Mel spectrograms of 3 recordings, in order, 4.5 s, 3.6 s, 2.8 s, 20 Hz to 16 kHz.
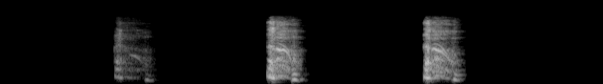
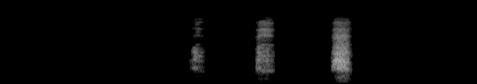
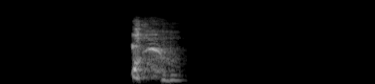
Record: {"three_cough_length": "4.5 s", "three_cough_amplitude": 26670, "three_cough_signal_mean_std_ratio": 0.25, "exhalation_length": "3.6 s", "exhalation_amplitude": 7857, "exhalation_signal_mean_std_ratio": 0.19, "cough_length": "2.8 s", "cough_amplitude": 7910, "cough_signal_mean_std_ratio": 0.23, "survey_phase": "beta (2021-08-13 to 2022-03-07)", "age": "45-64", "gender": "Female", "wearing_mask": "No", "symptom_cough_any": true, "symptom_runny_or_blocked_nose": true, "symptom_fatigue": true, "symptom_onset": "5 days", "smoker_status": "Never smoked", "respiratory_condition_asthma": false, "respiratory_condition_other": false, "recruitment_source": "Test and Trace", "submission_delay": "2 days", "covid_test_result": "Positive", "covid_test_method": "RT-qPCR", "covid_ct_value": 20.9, "covid_ct_gene": "ORF1ab gene"}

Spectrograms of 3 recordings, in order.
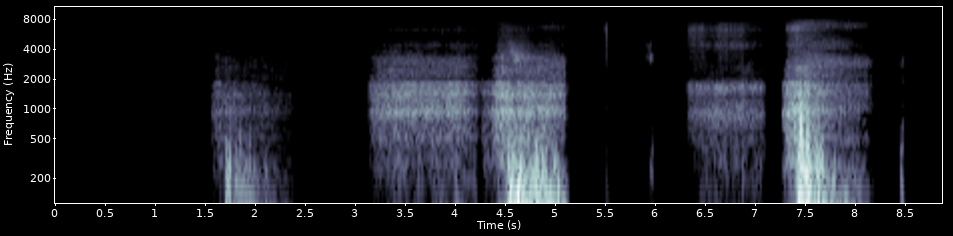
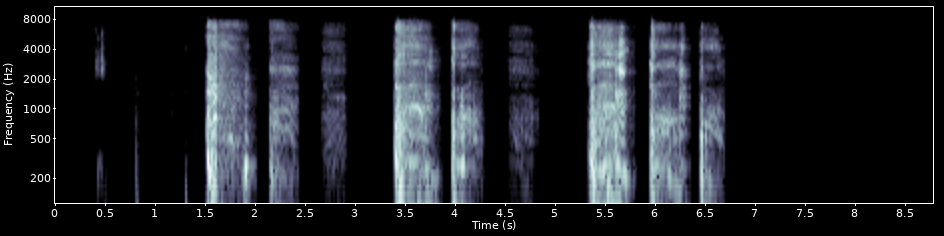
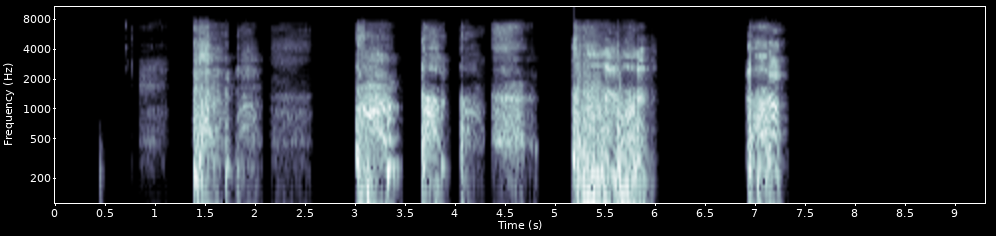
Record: {"exhalation_length": "8.9 s", "exhalation_amplitude": 26250, "exhalation_signal_mean_std_ratio": 0.31, "three_cough_length": "8.8 s", "three_cough_amplitude": 29822, "three_cough_signal_mean_std_ratio": 0.3, "cough_length": "9.3 s", "cough_amplitude": 32767, "cough_signal_mean_std_ratio": 0.41, "survey_phase": "alpha (2021-03-01 to 2021-08-12)", "age": "45-64", "gender": "Male", "wearing_mask": "No", "symptom_cough_any": true, "symptom_shortness_of_breath": true, "symptom_diarrhoea": true, "symptom_fatigue": true, "symptom_headache": true, "smoker_status": "Current smoker (1 to 10 cigarettes per day)", "respiratory_condition_asthma": false, "respiratory_condition_other": true, "recruitment_source": "REACT", "submission_delay": "2 days", "covid_test_result": "Negative", "covid_test_method": "RT-qPCR"}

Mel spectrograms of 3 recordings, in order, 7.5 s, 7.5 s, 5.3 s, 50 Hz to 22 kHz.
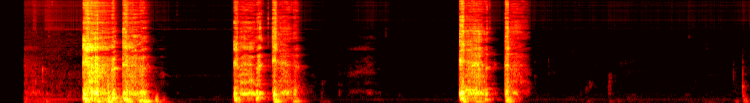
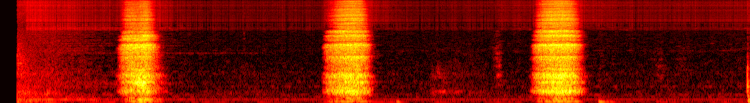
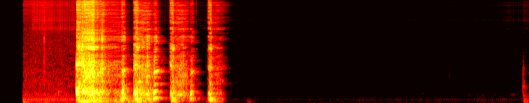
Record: {"three_cough_length": "7.5 s", "three_cough_amplitude": 32768, "three_cough_signal_mean_std_ratio": 0.3, "exhalation_length": "7.5 s", "exhalation_amplitude": 27873, "exhalation_signal_mean_std_ratio": 0.32, "cough_length": "5.3 s", "cough_amplitude": 32768, "cough_signal_mean_std_ratio": 0.28, "survey_phase": "beta (2021-08-13 to 2022-03-07)", "age": "45-64", "gender": "Male", "wearing_mask": "No", "symptom_cough_any": true, "symptom_runny_or_blocked_nose": true, "symptom_sore_throat": true, "symptom_fever_high_temperature": true, "symptom_headache": true, "symptom_change_to_sense_of_smell_or_taste": true, "symptom_onset": "6 days", "smoker_status": "Ex-smoker", "respiratory_condition_asthma": false, "respiratory_condition_other": false, "recruitment_source": "Test and Trace", "submission_delay": "1 day", "covid_test_result": "Negative", "covid_test_method": "RT-qPCR"}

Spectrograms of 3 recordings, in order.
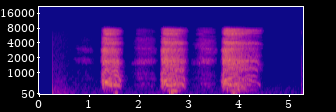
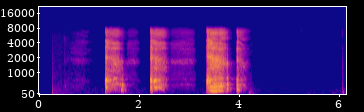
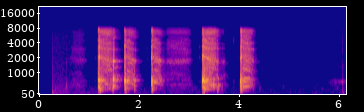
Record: {"exhalation_length": "5.3 s", "exhalation_amplitude": 8991, "exhalation_signal_mean_std_ratio": 0.45, "three_cough_length": "6.1 s", "three_cough_amplitude": 28465, "three_cough_signal_mean_std_ratio": 0.31, "cough_length": "6.1 s", "cough_amplitude": 28223, "cough_signal_mean_std_ratio": 0.3, "survey_phase": "beta (2021-08-13 to 2022-03-07)", "age": "45-64", "gender": "Female", "wearing_mask": "No", "symptom_none": true, "smoker_status": "Ex-smoker", "respiratory_condition_asthma": false, "respiratory_condition_other": false, "recruitment_source": "REACT", "submission_delay": "2 days", "covid_test_result": "Negative", "covid_test_method": "RT-qPCR"}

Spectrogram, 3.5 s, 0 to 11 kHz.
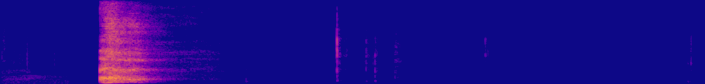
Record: {"cough_length": "3.5 s", "cough_amplitude": 21835, "cough_signal_mean_std_ratio": 0.2, "survey_phase": "beta (2021-08-13 to 2022-03-07)", "age": "65+", "gender": "Female", "wearing_mask": "No", "symptom_none": true, "smoker_status": "Never smoked", "respiratory_condition_asthma": true, "respiratory_condition_other": false, "recruitment_source": "REACT", "submission_delay": "10 days", "covid_test_result": "Negative", "covid_test_method": "RT-qPCR"}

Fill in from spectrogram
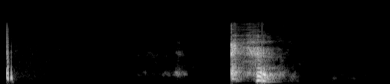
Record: {"cough_length": "3.9 s", "cough_amplitude": 29890, "cough_signal_mean_std_ratio": 0.23, "survey_phase": "beta (2021-08-13 to 2022-03-07)", "age": "18-44", "gender": "Male", "wearing_mask": "No", "symptom_cough_any": true, "symptom_new_continuous_cough": true, "symptom_runny_or_blocked_nose": true, "symptom_onset": "14 days", "smoker_status": "Never smoked", "respiratory_condition_asthma": false, "respiratory_condition_other": false, "recruitment_source": "Test and Trace", "submission_delay": "1 day", "covid_test_result": "Positive", "covid_test_method": "RT-qPCR"}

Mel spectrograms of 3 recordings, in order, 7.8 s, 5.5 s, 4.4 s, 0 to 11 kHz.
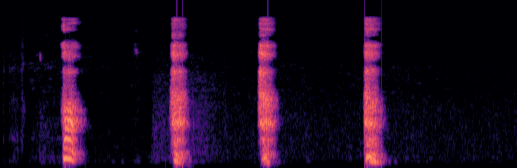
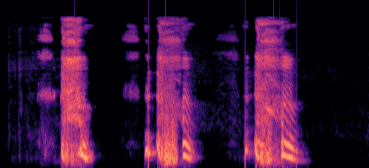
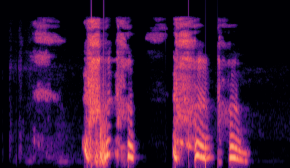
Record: {"exhalation_length": "7.8 s", "exhalation_amplitude": 30668, "exhalation_signal_mean_std_ratio": 0.27, "three_cough_length": "5.5 s", "three_cough_amplitude": 30267, "three_cough_signal_mean_std_ratio": 0.46, "cough_length": "4.4 s", "cough_amplitude": 32767, "cough_signal_mean_std_ratio": 0.48, "survey_phase": "beta (2021-08-13 to 2022-03-07)", "age": "45-64", "gender": "Male", "wearing_mask": "No", "symptom_none": true, "smoker_status": "Never smoked", "respiratory_condition_asthma": false, "respiratory_condition_other": false, "recruitment_source": "REACT", "submission_delay": "2 days", "covid_test_result": "Negative", "covid_test_method": "RT-qPCR", "influenza_a_test_result": "Negative", "influenza_b_test_result": "Negative"}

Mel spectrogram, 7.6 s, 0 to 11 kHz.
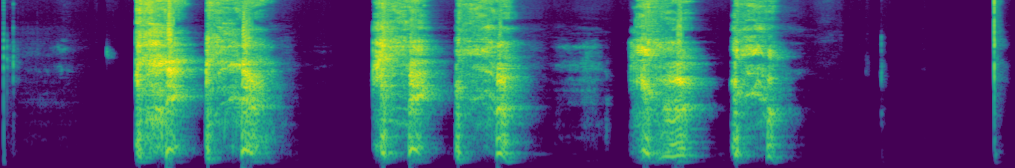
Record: {"three_cough_length": "7.6 s", "three_cough_amplitude": 32767, "three_cough_signal_mean_std_ratio": 0.42, "survey_phase": "beta (2021-08-13 to 2022-03-07)", "age": "45-64", "gender": "Male", "wearing_mask": "No", "symptom_none": true, "smoker_status": "Ex-smoker", "respiratory_condition_asthma": false, "respiratory_condition_other": false, "recruitment_source": "REACT", "submission_delay": "0 days", "covid_test_result": "Negative", "covid_test_method": "RT-qPCR"}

